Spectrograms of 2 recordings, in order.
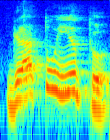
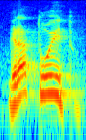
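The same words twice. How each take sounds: First: The u and i are split into two syllables. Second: The u and i merge into one syllable. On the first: The speaker calls it wrong. "Mas não é gratuito a pronúncia" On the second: The speaker calls it right. "a pronúncia é gratuito"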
